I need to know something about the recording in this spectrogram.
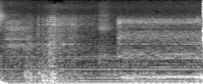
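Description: Faint film soundtrack heard in the room: steady sustained tones over a constant low hum, with a higher steady tone joining about halfway through.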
